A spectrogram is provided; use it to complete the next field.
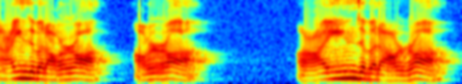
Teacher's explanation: गले के दरमियान से जो है वो आयन निकलती है , जिसको वस्ते हल्क कहा जाता है, यानी दरमियान का हल्क,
